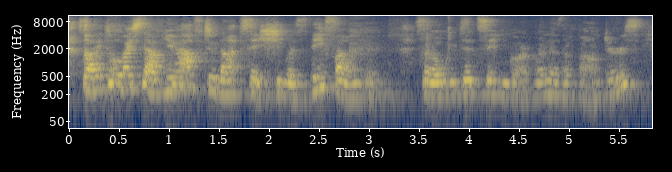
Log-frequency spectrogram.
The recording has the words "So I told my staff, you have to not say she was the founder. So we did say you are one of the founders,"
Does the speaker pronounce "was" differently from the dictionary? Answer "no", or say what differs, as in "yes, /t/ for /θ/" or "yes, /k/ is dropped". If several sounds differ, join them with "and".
no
